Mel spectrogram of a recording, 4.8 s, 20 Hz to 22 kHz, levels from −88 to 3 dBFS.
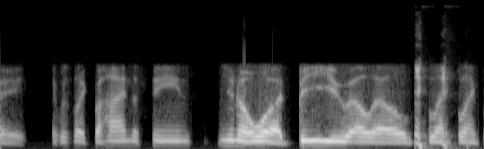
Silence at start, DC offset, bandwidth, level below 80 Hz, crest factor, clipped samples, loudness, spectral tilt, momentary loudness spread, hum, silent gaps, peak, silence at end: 0 s; under 0.1%; 4.3 kHz; -54 dBFS; 16 dB; under 0.1%; -18 LUFS; -8 dB/octave; 15 LU; none; none; -2 dBFS; 0.05 s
